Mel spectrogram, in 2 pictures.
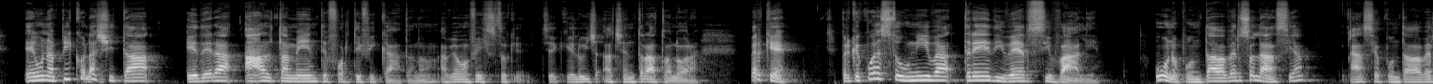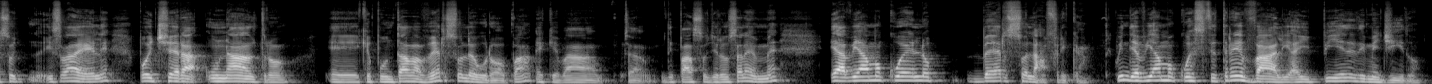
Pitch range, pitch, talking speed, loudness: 115-170 Hz, 135 Hz, 135 wpm, -16 LUFS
